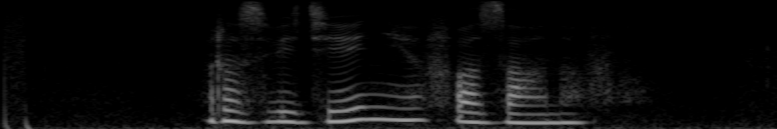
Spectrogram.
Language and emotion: Russian, neutral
